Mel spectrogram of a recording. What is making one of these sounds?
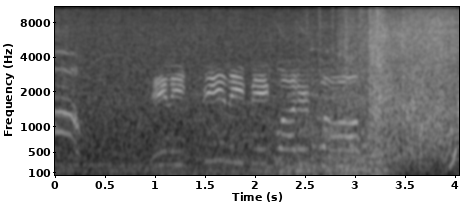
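A man yells in panic.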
